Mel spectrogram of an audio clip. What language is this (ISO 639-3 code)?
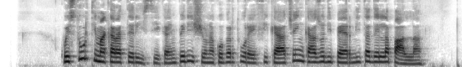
ita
